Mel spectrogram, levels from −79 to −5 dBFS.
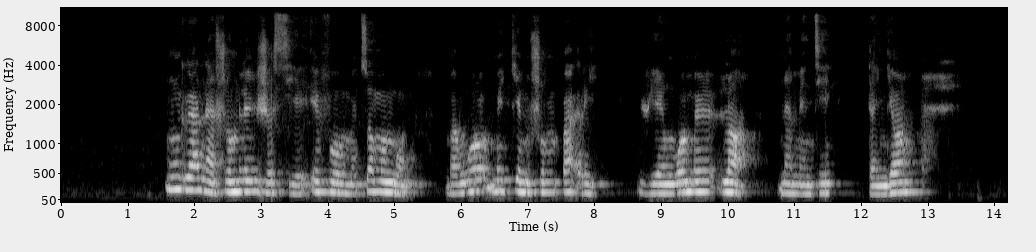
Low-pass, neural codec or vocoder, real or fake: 9.9 kHz; codec, 24 kHz, 6 kbps, HILCodec; fake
